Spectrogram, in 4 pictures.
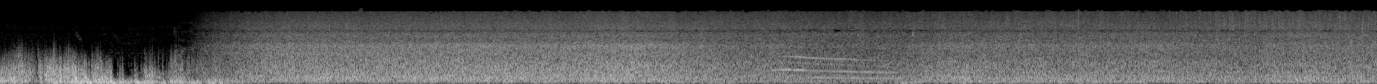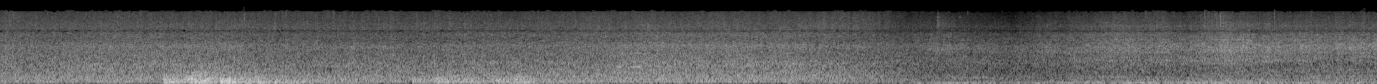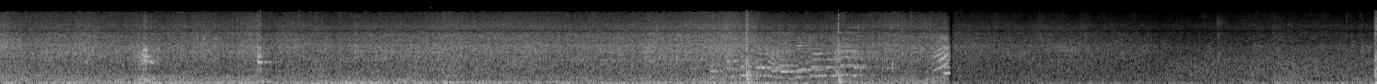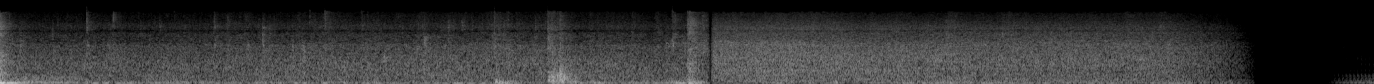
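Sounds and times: heavy rain pouring: 1.9s - 53.9s
water running off roof: 2.0s - 53.0s.

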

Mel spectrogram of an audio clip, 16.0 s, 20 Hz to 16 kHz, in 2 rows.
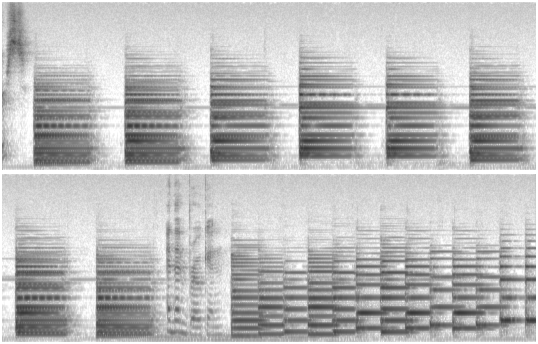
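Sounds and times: piano chords: 0.0s - 16.0s.

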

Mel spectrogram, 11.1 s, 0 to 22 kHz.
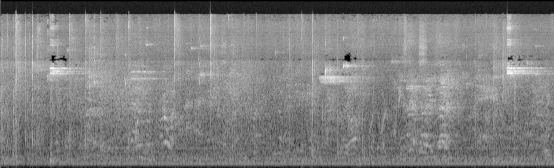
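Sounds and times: shoe squeak: 0.7s - 4.8s, 6.4s - 8.1s, 9.2s - 11.0s.

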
